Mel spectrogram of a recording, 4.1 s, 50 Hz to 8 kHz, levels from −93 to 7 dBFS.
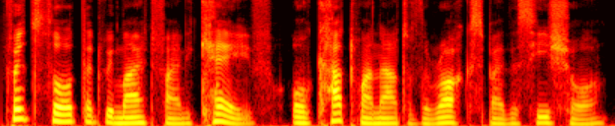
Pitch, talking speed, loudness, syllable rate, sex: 130 Hz, 280 wpm, -20 LUFS, 5.5 syllables/s, male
